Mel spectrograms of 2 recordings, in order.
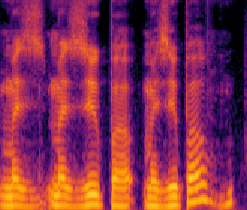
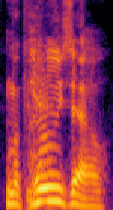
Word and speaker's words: Mapuzo: Mazupo. Or really? I wrote it down in my notes. Where was it? Yeah, I'm spacing out how you say it's like Mapuzo.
